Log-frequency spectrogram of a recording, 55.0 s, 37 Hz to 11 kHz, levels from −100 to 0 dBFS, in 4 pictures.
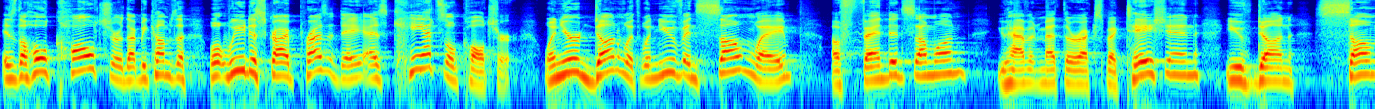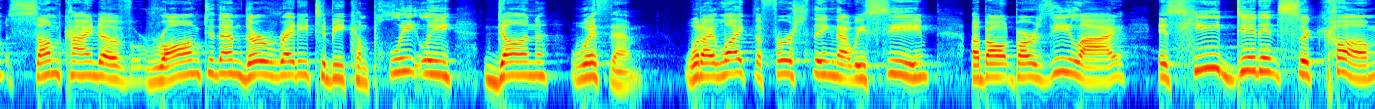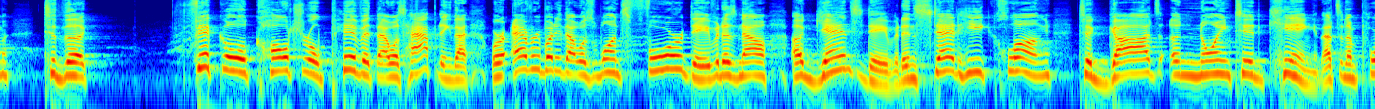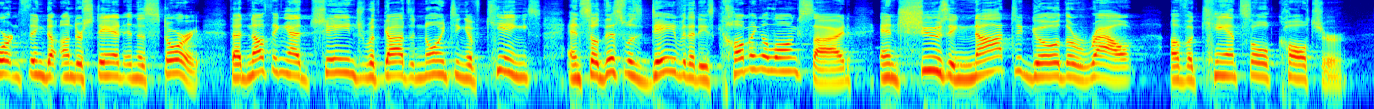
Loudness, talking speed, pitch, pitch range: -18 LUFS, 140 wpm, 215 Hz, 185-235 Hz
